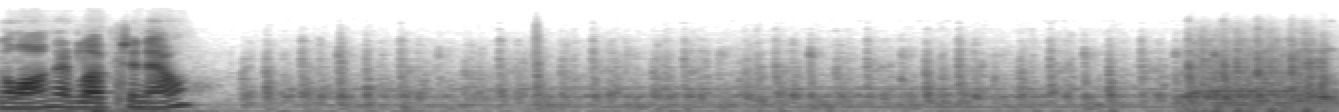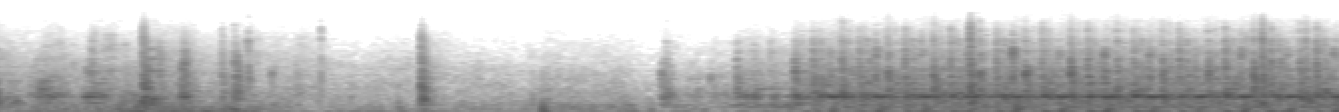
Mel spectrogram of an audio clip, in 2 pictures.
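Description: A sewing machine hums and stitches steadily.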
